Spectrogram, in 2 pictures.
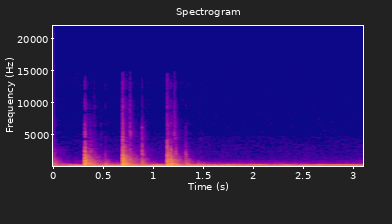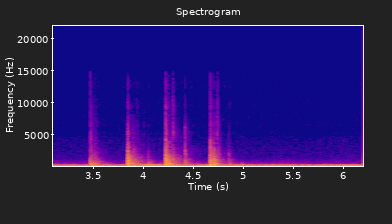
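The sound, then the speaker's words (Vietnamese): Seven knocks strike a door: a quick group of three, then after a pause a group of four. Each is a sharp, hollow thud over a steady low hum. “Lại đủ 7 tiếng gõ vang lên ở ngoài cửa.”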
